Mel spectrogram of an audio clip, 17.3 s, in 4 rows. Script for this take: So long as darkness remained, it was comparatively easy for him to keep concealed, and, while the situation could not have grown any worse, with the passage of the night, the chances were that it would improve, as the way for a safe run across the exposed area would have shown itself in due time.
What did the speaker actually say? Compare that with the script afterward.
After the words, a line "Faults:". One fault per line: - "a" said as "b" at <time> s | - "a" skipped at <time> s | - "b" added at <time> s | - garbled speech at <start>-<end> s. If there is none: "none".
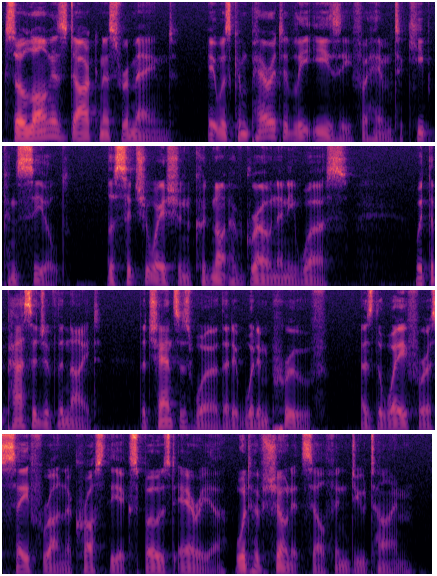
So long as darkness remained, it was comparatively easy for him to keep concealed, the situation could not have grown any worse, with the passage of the night, the chances were that it would improve, as the way for a safe run across the exposed area would have shown itself in due time.
Faults:
- "and while" skipped at 5.0 s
